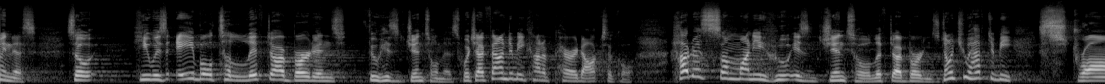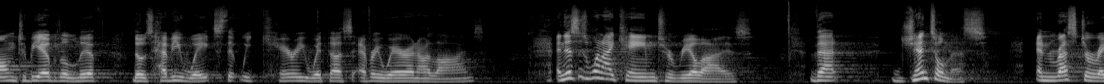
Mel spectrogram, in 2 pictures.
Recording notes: during the 10:30 AM service on Sunday March 29, 2020, at First Presbyterian Church of Arlington Heights, Illinois.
